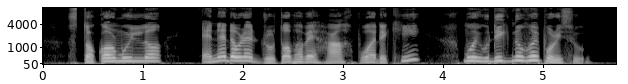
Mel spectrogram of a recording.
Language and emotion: Assamese, fearful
